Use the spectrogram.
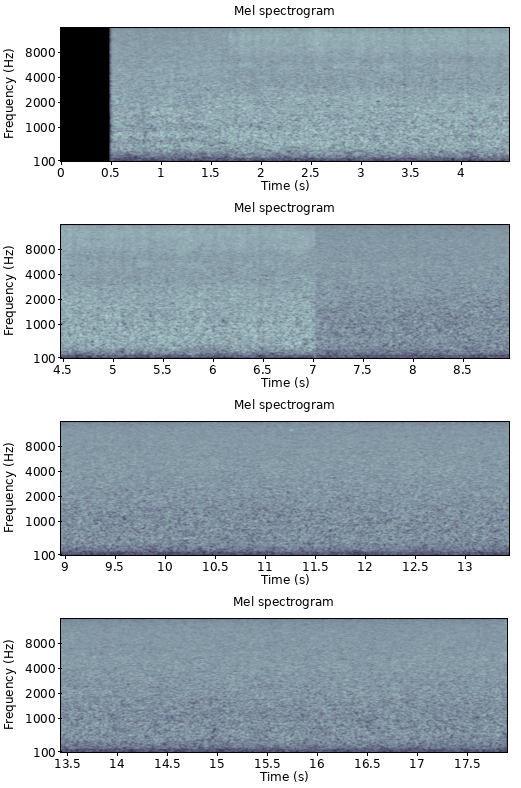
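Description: Rushing water at a river waterfall in Jamaica, a loud, steady broadband roar filling the whole clip, slightly louder and brighter in the first seven seconds before settling into an even continuous rush.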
